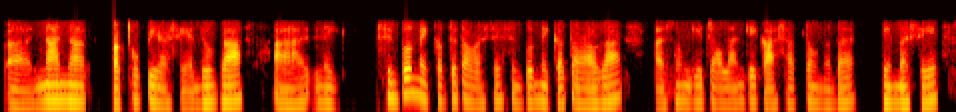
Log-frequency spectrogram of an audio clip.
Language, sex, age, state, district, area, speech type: Manipuri, male, 45-60, Manipur, Imphal West, urban, conversation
